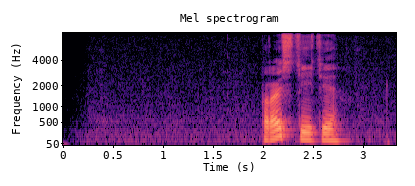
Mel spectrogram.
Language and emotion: Russian, neutral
